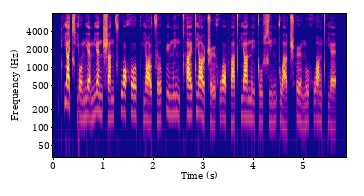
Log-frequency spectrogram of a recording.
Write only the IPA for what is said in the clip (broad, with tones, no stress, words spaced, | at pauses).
pʰjä˥˨t͡ɕʰjo˩ʊ̯n̪jɛ̰˨˩ mjɛ˥˨n ʂa˨˦nt͡sʰwɔ˥˨xo˥˨ʊ̯ pʰjɑ̰˨˩ʊ̯t͡sɹ̩˨˦ py˥˨mi˥˨ŋt̪ʰa˦ɪ̯ t̪jɑ˥˨ʊ̯ʈ͡ʂɻ̩˨˩ xwɔ˥˨fä˨˦ t̪ʰjä˦n̪i˨˦ t̪u˨˦ ɕi˨˦ŋ t̪wä̰˨˩ʈ͡ʂʰɻ̩˥˨ n̪u˦ xwɑ˥˨ŋt̪ʰjɛ̰˨˩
